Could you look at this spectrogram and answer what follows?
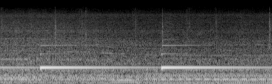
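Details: Steady, even idle with two short chime tones over it and no knocks or ticks, heard on a 1999 Toyota Tacoma 2.7L just after an oil change with 5W-30 synthetic blend and a new filter; engine sounds healthy.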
